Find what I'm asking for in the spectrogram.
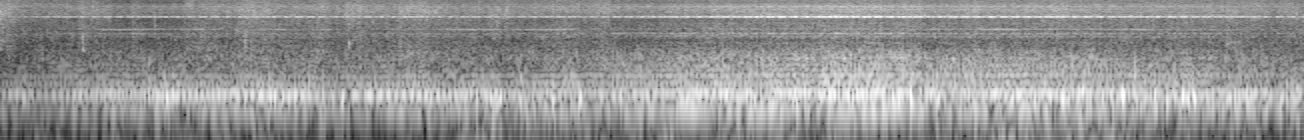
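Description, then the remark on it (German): A small postal delivery drone carrying a bottle of shampoo hums steadily with a whirring, multi-toned rotor buzz that grows slightly louder as it approaches, continuous throughout with no voices. “Wow, die Drohne hat ja mein Lieblingsshampoo dabei.”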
